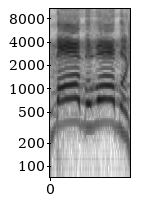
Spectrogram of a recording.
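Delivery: high, loud cry for mother; frightened child's cry. Retold or imitated. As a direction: act out a scared boy calling out. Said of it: "He cried".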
